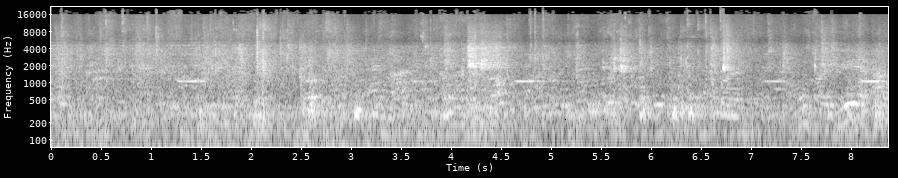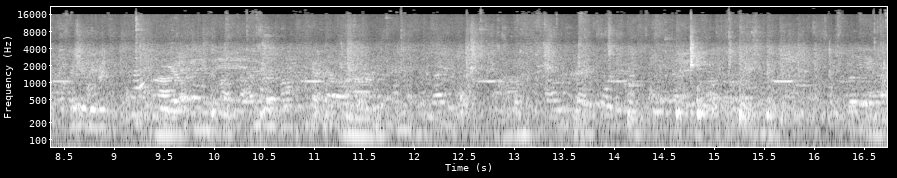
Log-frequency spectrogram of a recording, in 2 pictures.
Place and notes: lech, arlberg, rütikopfbahn
At the entrance of the mountain gongola entitled Rütikopfbahn (leading up the mountain Rütikopf). The sound of heavy snow shoes walking inside weared by visitors who also carry their ski sticks, helmets, snowboards and other ski equipment. Permanently the sound of the engine that moves the steel rope.
international sound scapes - topographic field recordings and social ambiences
